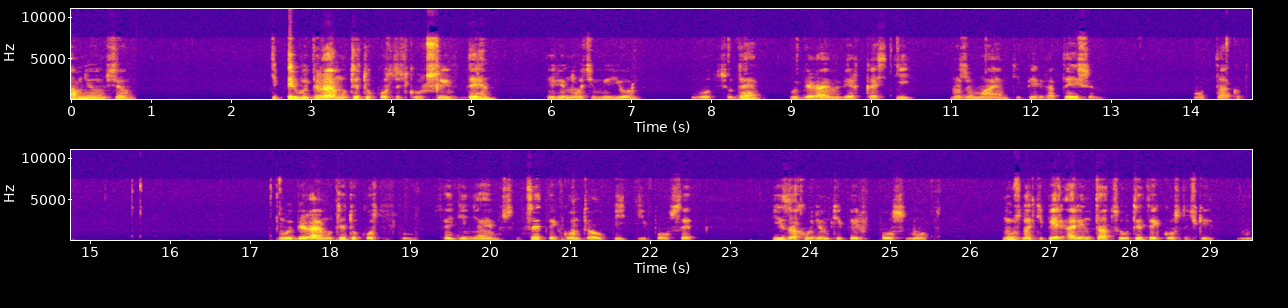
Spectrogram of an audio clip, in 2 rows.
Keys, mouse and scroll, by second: 0.8 Delete, 3.2 click, 5.1 shift+d, 9.3 click, 10.4 click, 15.6 click, 17.5 click, 19.1 shift+click, 21.0 ctrl+p.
